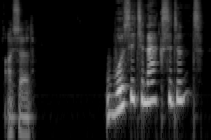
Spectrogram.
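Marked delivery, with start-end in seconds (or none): 1.6-3.0 high, loud, insistent questioning; pressing question. A narrator's reading. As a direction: press anxiously for an answer, pitched way up. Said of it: "Missus Silsburn pressed".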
